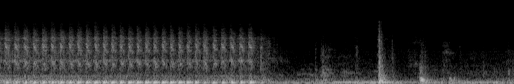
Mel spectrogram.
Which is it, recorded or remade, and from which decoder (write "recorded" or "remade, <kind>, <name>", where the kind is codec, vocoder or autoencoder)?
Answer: recorded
